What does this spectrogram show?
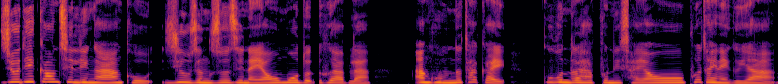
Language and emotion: Bodo, fearful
